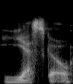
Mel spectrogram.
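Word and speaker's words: Jesko: pronounce and then uh the jesco is the yes go if you're pronouncing it correctly yes let's go with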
